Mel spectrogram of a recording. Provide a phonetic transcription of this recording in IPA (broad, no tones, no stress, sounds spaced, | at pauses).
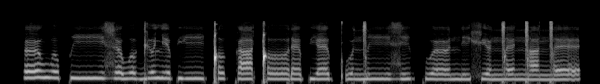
œ w ɤ p iː z œ w ɤ ɡʲ ɤ lʲ ɛ p j iː ǃ ɤ k a ǃ ɤː ɾ ɛ p j ɛ kʷʼ œ ŋ͡ǀ iː z i kʷ œː n i xʲ œ ŋ͡ǀ ɛ ŋ͡ǀ a ŋ͡ǀ ɛ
